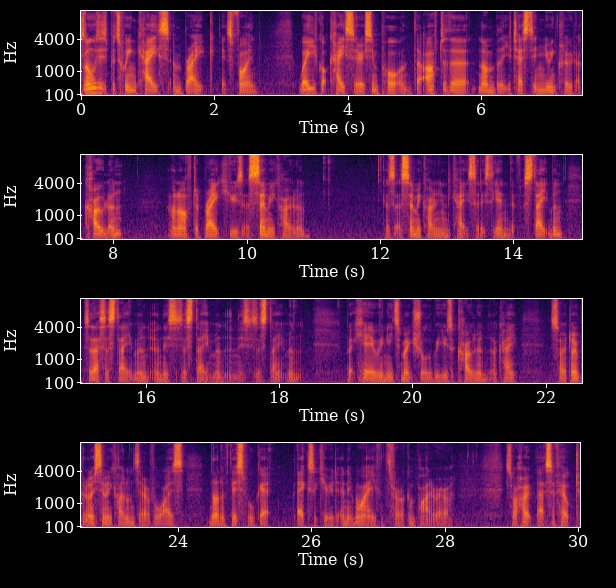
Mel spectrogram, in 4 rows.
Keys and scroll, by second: 28.4 super+s.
